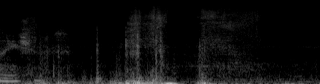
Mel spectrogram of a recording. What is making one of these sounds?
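A page of a book turns with a papery rustle.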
